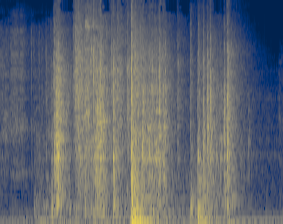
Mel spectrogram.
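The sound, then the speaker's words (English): A heavy trap door slams shut with one deep, loud thud, and the slam breaks the dishes in the house across the street: a burst of rattling, clattering crashes that quickly die away. No one speaks. “Darn. I shouldn't have let it slam.”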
